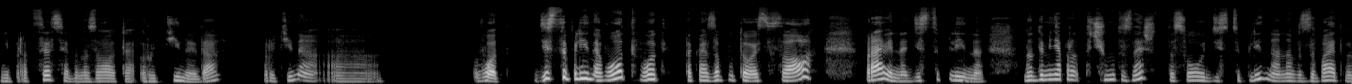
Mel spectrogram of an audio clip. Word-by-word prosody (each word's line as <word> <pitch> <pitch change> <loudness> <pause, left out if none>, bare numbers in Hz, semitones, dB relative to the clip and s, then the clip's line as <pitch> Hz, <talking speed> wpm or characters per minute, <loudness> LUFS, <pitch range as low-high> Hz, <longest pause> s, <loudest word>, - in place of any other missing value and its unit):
Не 150 -1 -7
процесс. 155 +9 -3
Я 155 - -4
бы 140 - -9
назвала 140 +1 -3
это 135 0 -9
рутиной, 140 +1 -4
да? 180 - -2 0.4
Рутина, 160 - -5
а 135 -1 -12 0.9
Вот! - - +4 0.3
Дисциплина. 260 - +5
Вот, 250 +12 +5
вот. 235 +5 +5 0.2
Такая 185 -1 0
запуталась 185 -3 +1
в - - -6
словах. 185 - +5 0.5
Правильно, 190 - +5
дисциплина. 170 - -4 0.4
Но 190 - +1
для 195 +3 +1
меня 230 +1 +3
про 215 -2 -2
почему-то, 220 0 -4
знаешь, 230 - -2
это 170 - -5
слово 180 0 -1
"дисциплина", 170 - -4
она 160 +1 -4
вызывает 155 +4 -2
во 145 - -7
180 Hz, 140 wpm, -24 LUFS, 150-210 Hz, 0.9 s, Дисциплина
